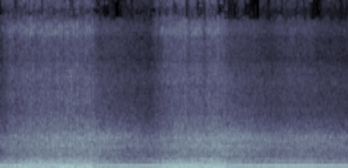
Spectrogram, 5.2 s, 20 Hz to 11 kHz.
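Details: Centurion AVRE V12 on its first start after being taken apart to trace a power-loss issue, which was a simple fix. Deep steady drone with a constant hum, no misses or knocks; normal running.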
